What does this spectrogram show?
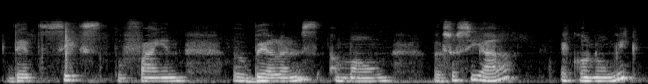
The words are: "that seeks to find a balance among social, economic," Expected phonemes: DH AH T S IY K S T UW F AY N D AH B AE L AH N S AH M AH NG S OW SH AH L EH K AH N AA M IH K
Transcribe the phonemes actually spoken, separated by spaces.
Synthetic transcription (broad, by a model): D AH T S IY K S T UW F AY N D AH B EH L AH N S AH M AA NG S OW S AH L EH K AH N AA M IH K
